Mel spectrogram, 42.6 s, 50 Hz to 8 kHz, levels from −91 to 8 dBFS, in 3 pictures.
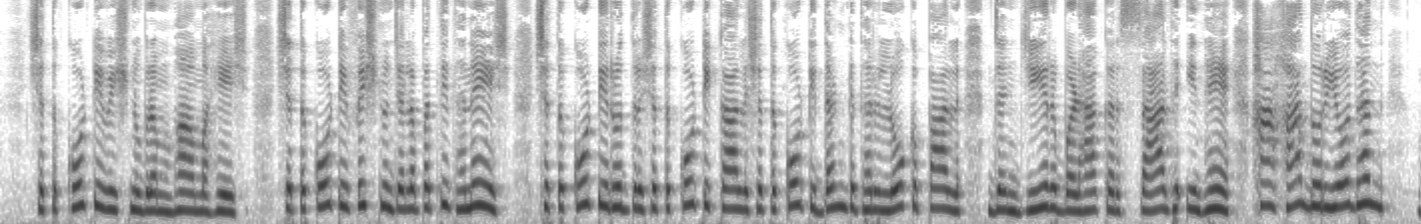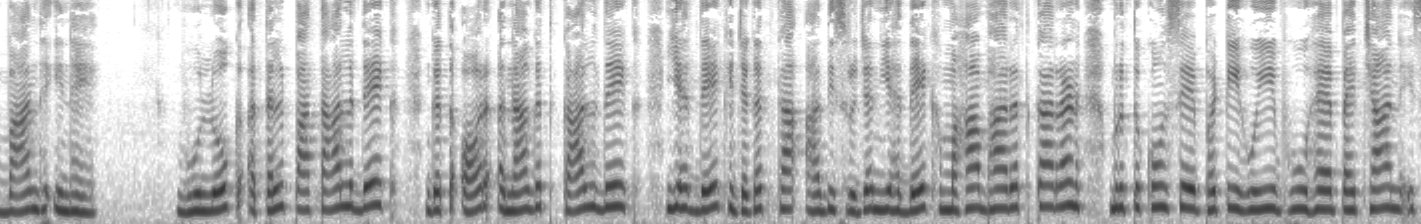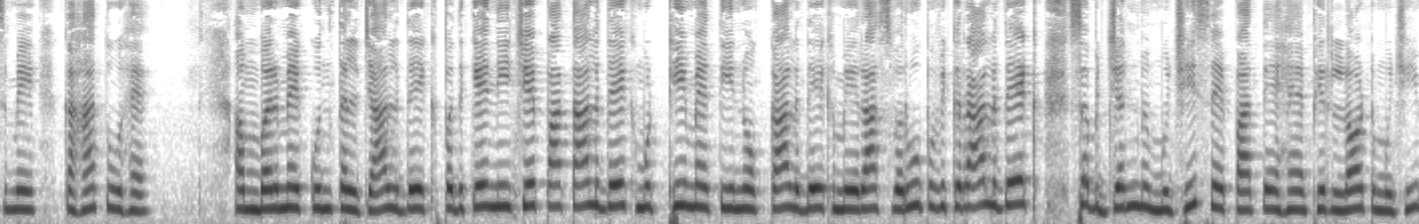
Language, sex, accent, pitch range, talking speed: Hindi, female, native, 240-275 Hz, 115 wpm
